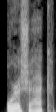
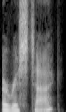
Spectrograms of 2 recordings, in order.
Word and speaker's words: Orischak: quite a while and I knew her as or a shack but I've just been told that apparently that's the incorrect way of saying your last name so tell us the correct pronunciation of your last name so my last name is aish tack but that was close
